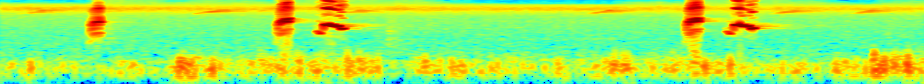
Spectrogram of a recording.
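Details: Sooty-headed bulbul singing as bait for rival bulbuls: a single thin note, then two bubbling slurred whistle phrases two seconds apart, over steady low rumbling background noise.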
